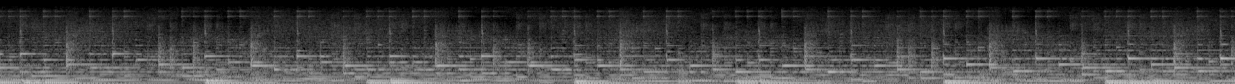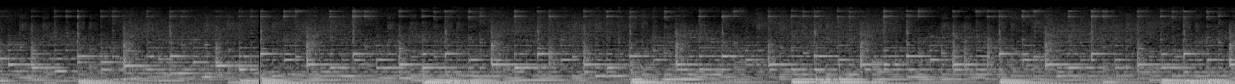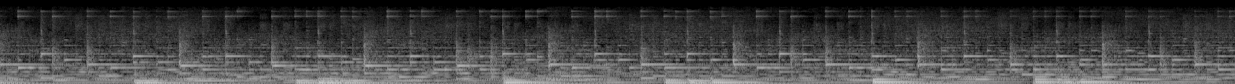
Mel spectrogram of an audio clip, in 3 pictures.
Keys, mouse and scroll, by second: 1.6-2.6 typing, 6.8 space, 7.8-8.6 scroll down 1, 9.5-10.5 typing, 18.2 x, 18.5 click, 19.5 g, 20.2 x, 21.3 Left, 28.8 space, 30.8-31.3 scroll up 1, 32.3-33.4 typing, 35.3 click, 36.7-37.0 typing.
